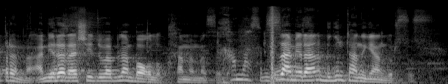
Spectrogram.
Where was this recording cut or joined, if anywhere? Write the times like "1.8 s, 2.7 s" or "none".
none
